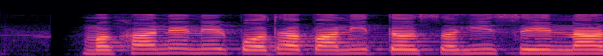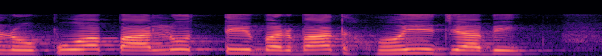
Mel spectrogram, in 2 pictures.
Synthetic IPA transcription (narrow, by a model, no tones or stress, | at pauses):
məkʰaneneɾpɔd̪ʱapanit̪əsəɦisenaɾopuapalot̪ːebəɾbad̪ɦojed͡ʒaʋe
